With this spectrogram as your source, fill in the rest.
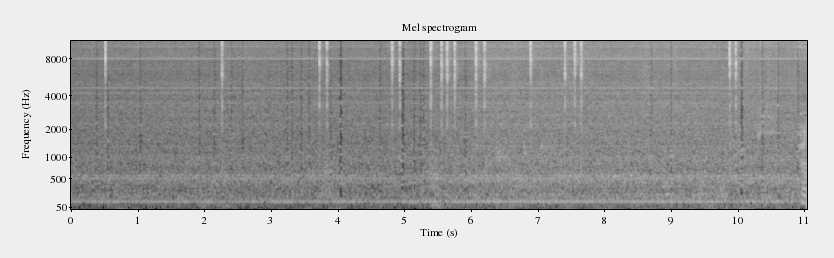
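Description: Computer keyboard typing while entering an annotation, sparse then quicker clusters of light clicking keystrokes over a steady low electrical hum, close and fairly quiet, no speech.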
